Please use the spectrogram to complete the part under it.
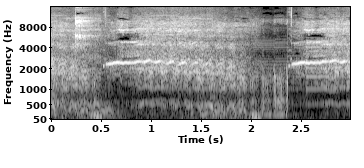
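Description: A horse whinnies loudly against a steady background, with a second neigh near the end and a faint hint of hoof clatter, set within a Hindi folk ballad about a battle.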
